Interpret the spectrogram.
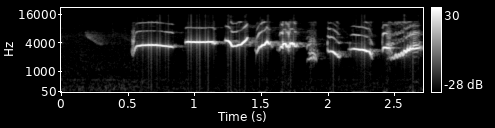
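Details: An Oriental magpie-robin gives a fast, loud competitive song used as a lure and training call: clear, high whistles and slurred notes that rise and fall, several phrases per second, with no other sounds.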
